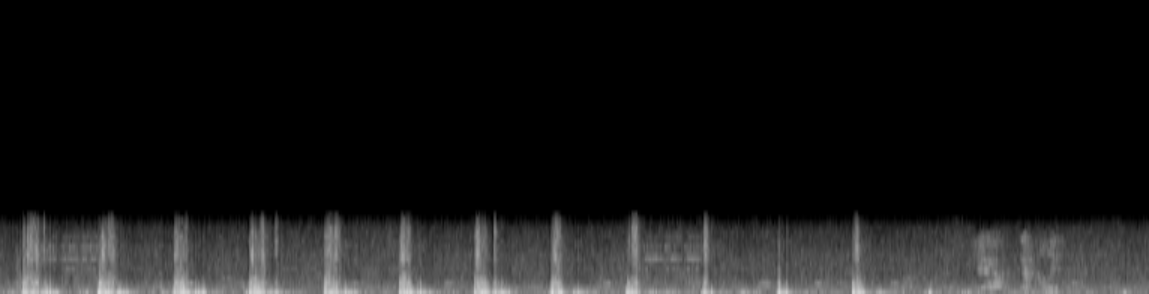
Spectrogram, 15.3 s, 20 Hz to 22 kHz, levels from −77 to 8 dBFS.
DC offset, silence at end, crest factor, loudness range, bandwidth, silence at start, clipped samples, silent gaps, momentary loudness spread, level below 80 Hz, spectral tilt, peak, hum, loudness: under 0.1%; 0 s; 18 dB; 6 LU; 6.2 kHz; 0 s; under 0.1%; none; 19 LU; -44 dBFS; -5.5 dB/octave; 0 dBFS; none; -18 LUFS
